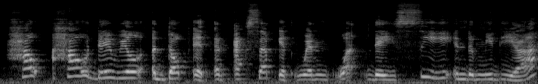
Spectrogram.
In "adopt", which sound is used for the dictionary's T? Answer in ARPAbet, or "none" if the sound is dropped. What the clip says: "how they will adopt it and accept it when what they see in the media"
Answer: T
